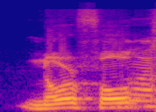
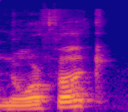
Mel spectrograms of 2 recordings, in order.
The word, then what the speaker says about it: Norfolk: So you say the L, the Norfolk? Yeah. No, you didn't say it. Norfolk. I did. You say it like Jersey. Norfolk. Yeah, well, Norfolk. So you pronounce the L. Okay. I it's one of those words that wherever you go in the country, whether they pronounce the L or not.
